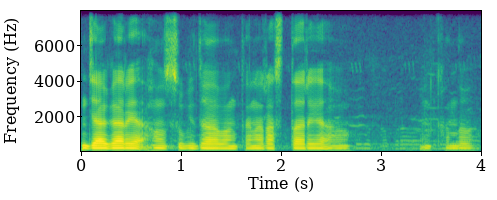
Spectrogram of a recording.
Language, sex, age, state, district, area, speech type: Santali, male, 45-60, Jharkhand, Bokaro, rural, spontaneous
